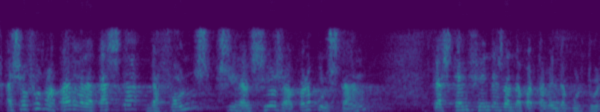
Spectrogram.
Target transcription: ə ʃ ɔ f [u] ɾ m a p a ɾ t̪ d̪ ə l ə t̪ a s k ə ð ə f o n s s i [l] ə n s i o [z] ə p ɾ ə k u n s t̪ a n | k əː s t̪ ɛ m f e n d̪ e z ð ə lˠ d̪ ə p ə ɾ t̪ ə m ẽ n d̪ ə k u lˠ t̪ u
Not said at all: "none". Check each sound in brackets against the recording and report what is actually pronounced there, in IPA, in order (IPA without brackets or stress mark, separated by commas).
o, l, z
